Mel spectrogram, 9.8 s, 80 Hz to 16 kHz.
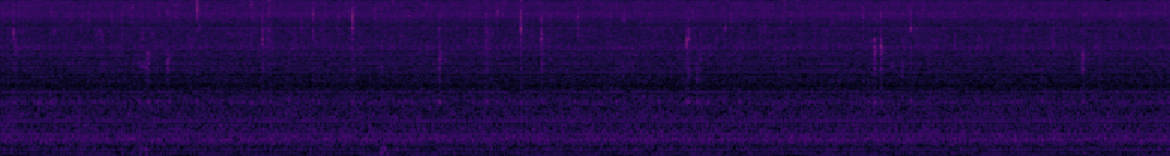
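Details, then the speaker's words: H220 liquid CPU cooler pump running steady at 2947 rpm, near max, with no case or radiator fans so coolant and reservoir are warm; soft steady whir with light water trickle, no grinding or rattle: normal pump run. "now it's running at a steady 2947 rpm it's pretty much maxed out right now"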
